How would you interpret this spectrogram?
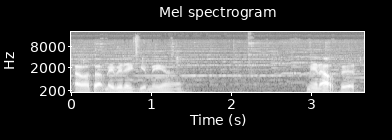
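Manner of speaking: normal talking voice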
